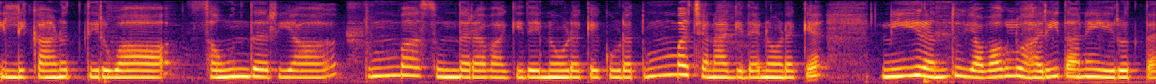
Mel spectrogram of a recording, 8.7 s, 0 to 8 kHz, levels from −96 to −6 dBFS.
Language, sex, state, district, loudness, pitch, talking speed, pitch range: Kannada, female, Karnataka, Gulbarga, -14 LUFS, 250 Hz, 105 wpm, 245-275 Hz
